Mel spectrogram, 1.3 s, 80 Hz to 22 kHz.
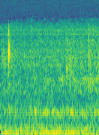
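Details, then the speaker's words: Yamaha YZ300 two-stroke rebuild, bottom end assembled, crank spun by hand with clutch off: low smooth even hum with no knock or grind, so the noise is not from the crank bearings; the noise is from the transmission, believed dry. "our noise disappears the sound is not coming from the crankshaft which is good news and confirms that I didn't damage those crank bearings when installing them"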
